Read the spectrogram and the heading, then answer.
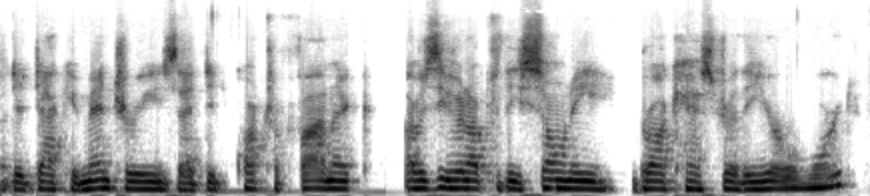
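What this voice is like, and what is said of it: Raspy radio voice. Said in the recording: “raspy voice. That's a good radio voice”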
